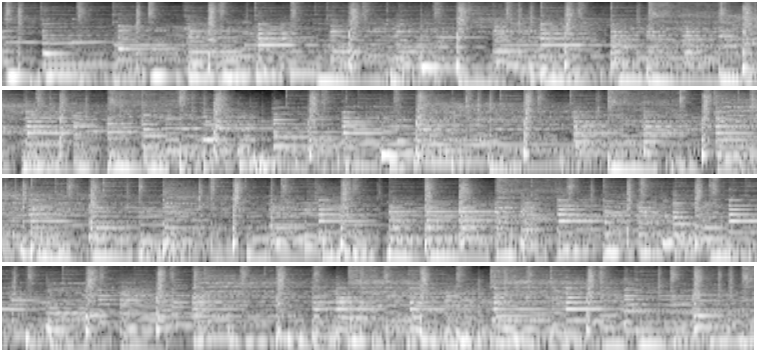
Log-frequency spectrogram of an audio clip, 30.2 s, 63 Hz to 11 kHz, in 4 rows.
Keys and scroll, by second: 0.2 1, 0.4 ctrl+a, 1.1 F3, 2.9 s, 4.1 r, 5.1 w, 6.7 1, 9.5 F3, 11.2 F3, 11.3 1, 11.5 F4, 12.0 F4, 13.2 1, 13.4 F3, 13.6 r, 18.6 w, 18.8 F3, 19.4 F3, 20.8 F3, 22.2 w, 26.2 r, 29.9 F3.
